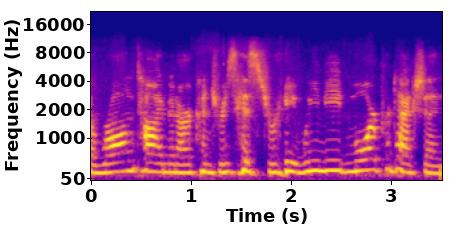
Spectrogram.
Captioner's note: chuckling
